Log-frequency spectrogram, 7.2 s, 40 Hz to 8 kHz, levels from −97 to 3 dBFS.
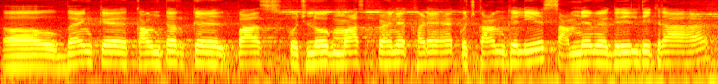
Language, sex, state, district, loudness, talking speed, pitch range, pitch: Hindi, male, Jharkhand, Palamu, -15 LUFS, 185 wpm, 145-155 Hz, 150 Hz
